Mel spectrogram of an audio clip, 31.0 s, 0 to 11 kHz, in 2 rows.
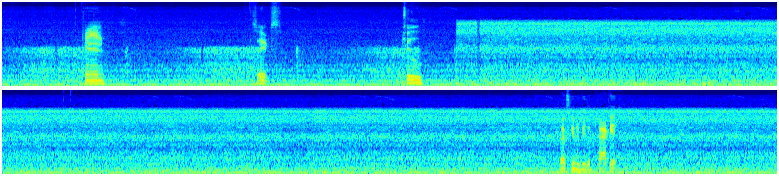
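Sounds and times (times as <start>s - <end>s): radio receiver static hiss: 0.0s - 31.0s.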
